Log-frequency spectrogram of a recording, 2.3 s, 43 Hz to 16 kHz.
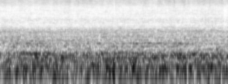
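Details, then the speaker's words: Ford F-150 after suspension work and new wheel bearings, driving at steady speed: only smooth, even tire rumble, no growl or hum rising, where a rumble was earlier heard around 40 mph; the noise was probably the bearings; normal road noise. "Ya no se Ya no más le escucho el puro el puro de la llanta."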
